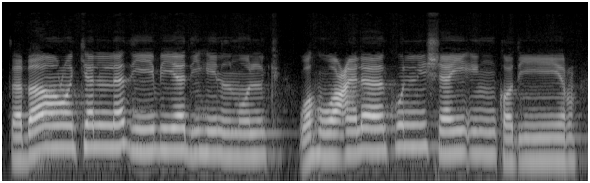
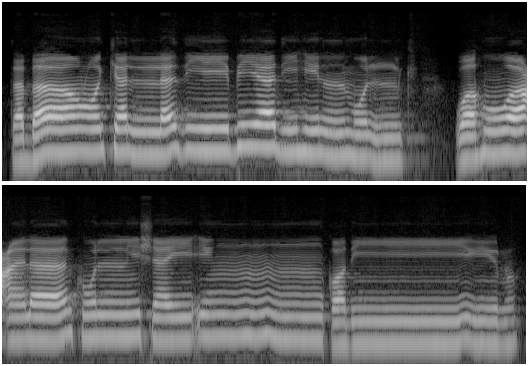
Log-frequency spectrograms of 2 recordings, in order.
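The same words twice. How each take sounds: First: It is recited quickly, at a fast pace. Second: It is recited at a moderate, medium pace. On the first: "Hadr adalah membaca Al-Quran dengan cara yang cepat" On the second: "Jika tadi namanya tadwir, bacaannya sedang"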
